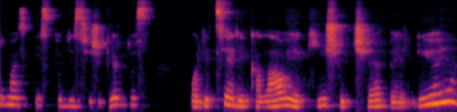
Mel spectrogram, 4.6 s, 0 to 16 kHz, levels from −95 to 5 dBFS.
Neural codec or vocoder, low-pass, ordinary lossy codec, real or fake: none; 14.4 kHz; Opus, 24 kbps; real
